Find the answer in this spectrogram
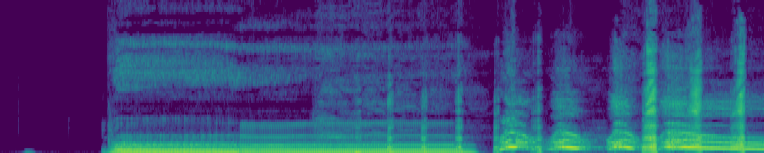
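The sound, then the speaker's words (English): A dog vocalizing: a sustained, steady whine-like tone, then a quick burst of short, uneven yelps and barks. “That's a dog.”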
